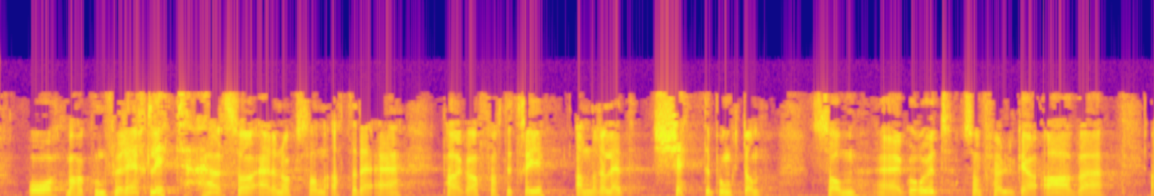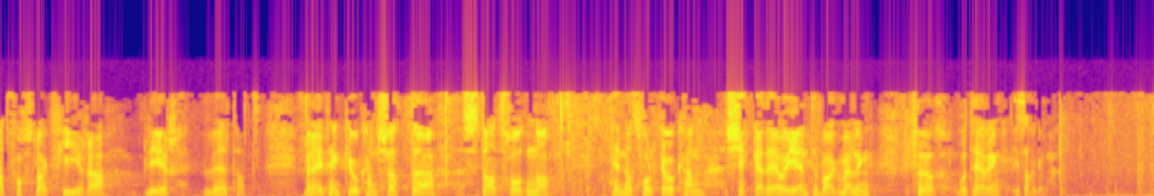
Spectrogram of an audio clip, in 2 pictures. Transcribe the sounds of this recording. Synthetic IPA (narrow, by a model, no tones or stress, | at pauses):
ɔmɛhɑɾkʰʊnfəɾeːʁt̪lɪt̪ːhæːʁsɔæ̰d̪ɛnɔkːsɔnːɑ̰t̪d̪ɛ̰ʔæɾpʰɑɾɑɡɾɑːfːœʁt̪ɪt̪ʰɾeː | ʔɑnd̪ɾʁəlɛd̪ | ʃɛt̪ːəpʰʊŋkt̪ʊm | sɔmɡoːɾʉːt̪sɔmfœlɡəʔɑʋ | ʔɑ̰t̪fɔʁslɑːɡfiːʁə | b̥lɪʁʋeːt̪ʰɑ̰t̪ːmɛnɛɡt̪ʰɛŋkəɾjʊkʰɑnʃəɑt̪st̪ɑːt̪sʁoːd̪n̩ɔhɛnɑsfɔlkɑʊkʰɑnʃɛkːɑd̪ɛɔjiːɛnt̪ʰɪlbɑːɡəmɛlːɪŋføʁʋʊt̪ʰeːɾɪŋɪsɑ̰ːɡən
